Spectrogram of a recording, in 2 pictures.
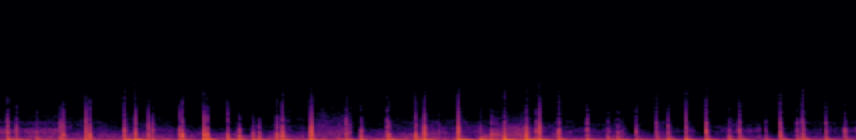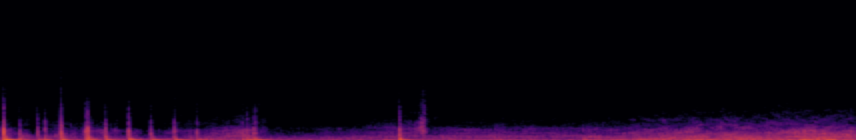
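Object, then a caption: Paperback book with card cover. Long nails rapidly tap the top edge and card cover of a large paperback coloring book held upright, making a run of sharp, dry clicks over a steady low hum. After about five and a half seconds the tapping gives way to a single click and then a soft, continuous scratching across the cover.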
